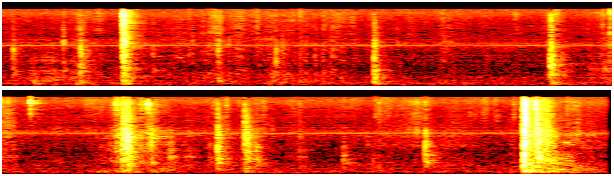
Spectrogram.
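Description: Scattered plastic clicks and knocks as the blower housing cover of a Sanitaire commercial upright vacuum is worked loose by hand, with the loudest knock near the end as the cover comes free of the fan.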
